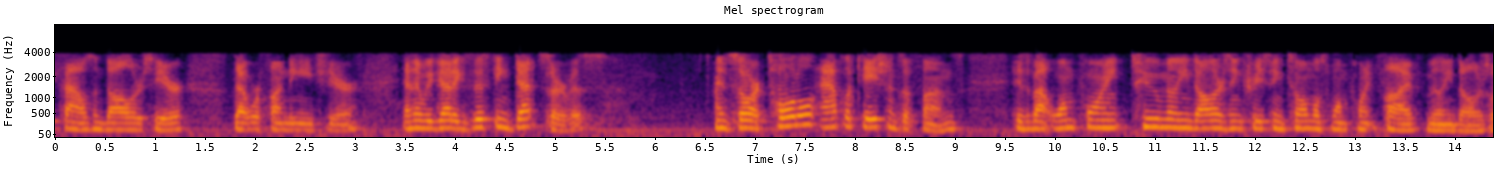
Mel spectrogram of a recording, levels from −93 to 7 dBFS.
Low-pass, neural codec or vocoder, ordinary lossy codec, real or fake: 7.2 kHz; none; AAC, 16 kbps; real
